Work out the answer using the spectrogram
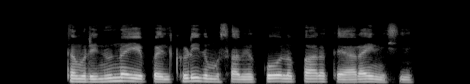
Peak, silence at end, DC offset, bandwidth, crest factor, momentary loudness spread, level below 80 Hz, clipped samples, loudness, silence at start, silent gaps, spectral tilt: -2 dBFS; 0.6 s; under 0.1%; 7 kHz; 16 dB; 6 LU; -66 dBFS; under 0.1%; -18 LUFS; 0.7 s; 2.97-3.03 s; -8.5 dB/octave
